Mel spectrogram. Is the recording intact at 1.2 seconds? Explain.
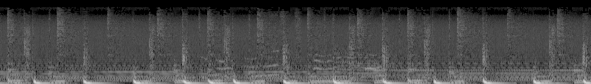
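No. A DECT cordless phone buzz runs through the whole clip, including 1.2 s. A nearby DECT handset or base station transmits a brief radio burst every 10 ms, and the audio circuitry rectifies that energy into the signal path. The result is a thin, steady buzz with a 100 Hz fundamental and a dense stack of harmonics, sitting roughly 15 dB below the main sound and audible beneath it at that moment.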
